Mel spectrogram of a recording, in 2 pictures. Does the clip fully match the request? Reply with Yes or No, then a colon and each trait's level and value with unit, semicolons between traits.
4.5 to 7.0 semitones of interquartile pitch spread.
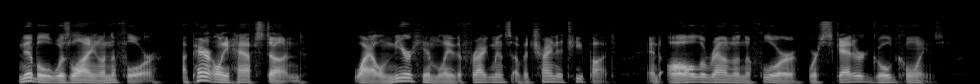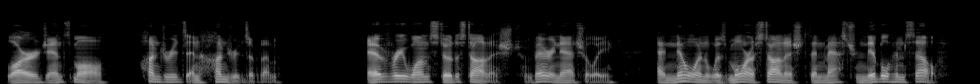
No: average, 4.0 semitones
